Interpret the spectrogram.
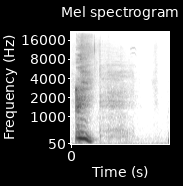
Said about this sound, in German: So, jetzt muss ich noch einmal kurz aufstoßen.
